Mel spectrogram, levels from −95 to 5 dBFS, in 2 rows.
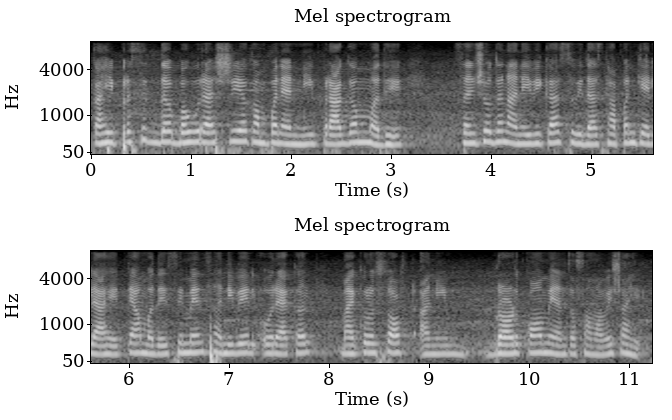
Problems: constant background noise, continuous background conversations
